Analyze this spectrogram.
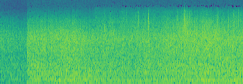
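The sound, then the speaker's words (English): Two warships at sea drawing alongside each other give a steady, broad rushing roar of water and wind. It starts abruptly after a brief quiet moment, then holds loud and even, swelling slightly toward the end. “The two warships draw alongside each other.”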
